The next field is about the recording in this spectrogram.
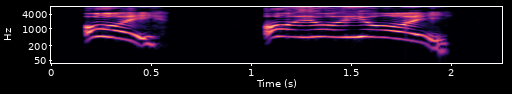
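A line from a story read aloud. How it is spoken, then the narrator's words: Shouting back. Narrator (Russian): закричала в ответ Кусандра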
